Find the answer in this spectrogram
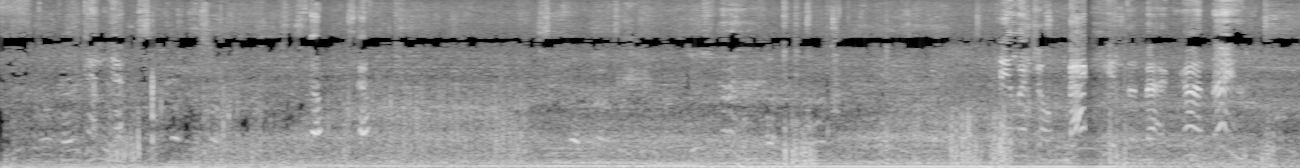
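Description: Steady low rumble of a car heard from inside the cabin, growing louder towards the middle, with short bits of indistinct voice over it.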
